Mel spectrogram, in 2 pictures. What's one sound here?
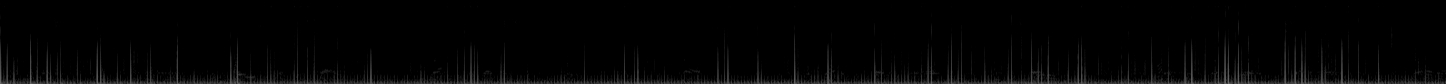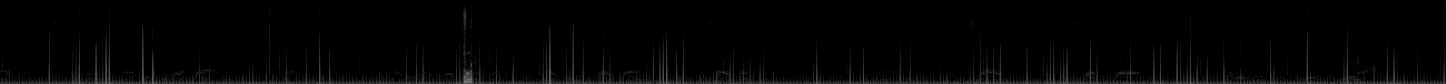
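A middle-aged man speaks calmly and steadily into a nearby microphone.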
